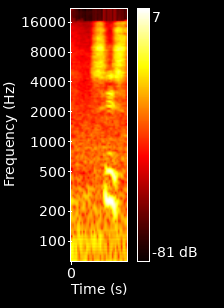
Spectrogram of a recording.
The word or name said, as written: sis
